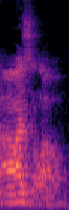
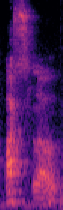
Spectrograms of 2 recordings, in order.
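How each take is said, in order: First: Oslo is said with an English-style pronunciation. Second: Oslo is said with a Norwegian-style pronunciation. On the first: The speaker calls it wrong. "that's a mispronunciation" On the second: The speaker calls it right. "It's Oslo"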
